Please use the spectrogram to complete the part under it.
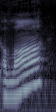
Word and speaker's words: Allah: The letter lam in the word Allah has to be pronounced with a light sound or heavy sound, Hussein? Ali Nasir? – Heavy. – Heavy sound. Because there is a dhamma sound before.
